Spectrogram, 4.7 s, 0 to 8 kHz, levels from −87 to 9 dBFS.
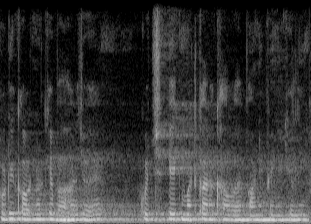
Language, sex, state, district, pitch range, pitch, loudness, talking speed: Hindi, male, Arunachal Pradesh, Lower Dibang Valley, 165-180 Hz, 175 Hz, -14 LUFS, 205 wpm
